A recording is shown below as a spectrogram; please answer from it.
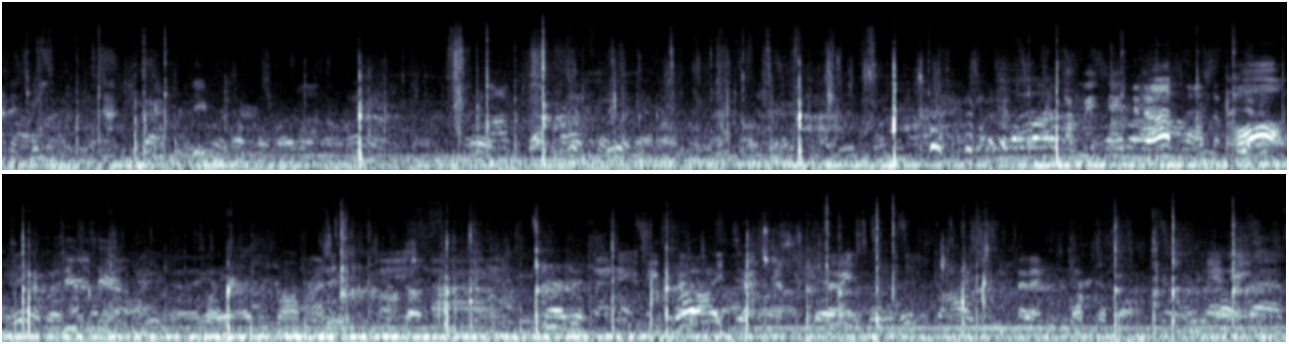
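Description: Sharp, irregular pocks of paddles hitting plastic pickleballs on several surrounding courts, overlapping one another, over distant chatter of players and a steady low hum.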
